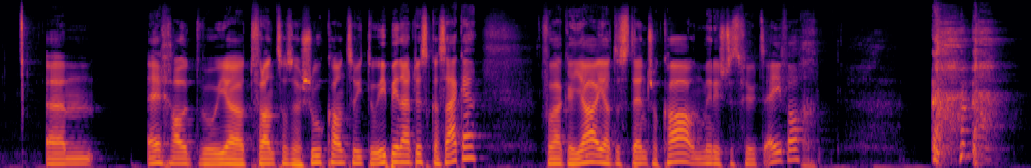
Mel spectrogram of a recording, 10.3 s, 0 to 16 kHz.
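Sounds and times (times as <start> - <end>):
speech: 0.5 - 8.2, 9.3 - 9.8
person coughing: 9.3 - 10.2.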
